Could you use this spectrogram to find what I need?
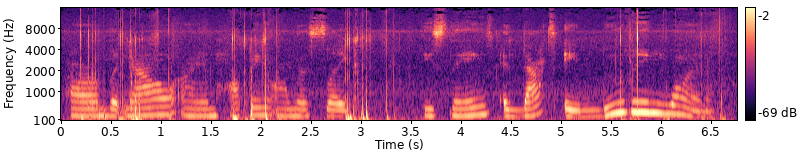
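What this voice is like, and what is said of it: Low, quiet, soft voice. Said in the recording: “speaking in this low voice ... I do not normally speak like this ... Can I be any quieter?”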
